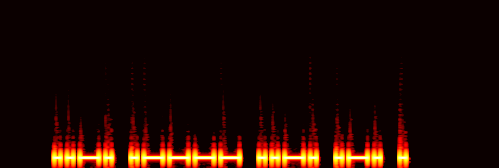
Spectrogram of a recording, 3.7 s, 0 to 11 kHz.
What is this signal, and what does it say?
Morse code, heard as a keyed tone, about 25 wpm, 700 Hz. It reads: F1FRE
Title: DXCC-100 Call Signs - 5 Characters - Repeated 3x - 25wpm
